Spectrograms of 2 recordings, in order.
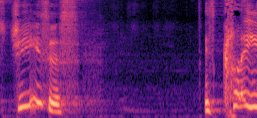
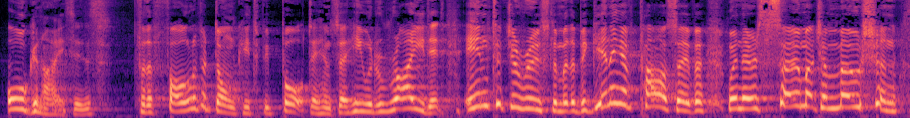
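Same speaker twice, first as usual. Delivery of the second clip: ordinary talk, nothing marked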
